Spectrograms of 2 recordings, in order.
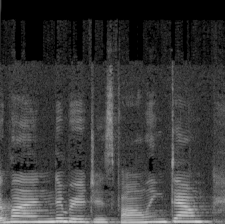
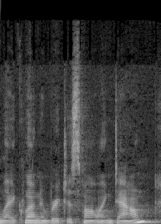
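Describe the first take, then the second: First: Sung, London Bridge melody, higher and slow; sung to the tune. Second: Said in the usual way. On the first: Shown as a demonstration. Parent chanting the nursery tune while jumping with child. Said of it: "I may use that intonation". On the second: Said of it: "a certain song".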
